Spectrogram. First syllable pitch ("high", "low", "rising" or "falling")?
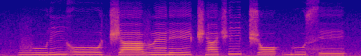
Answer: low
